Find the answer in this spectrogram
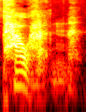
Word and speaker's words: Powhatan: Indians by the way it is pronounced almost like Manhattan but it's pal Hatton spelled p 0 wh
